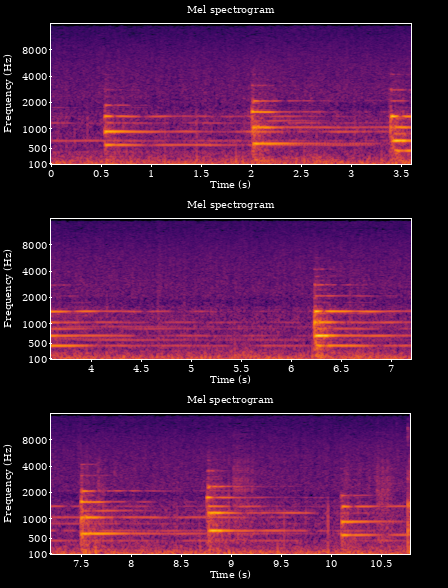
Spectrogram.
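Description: Big Ben's clock tower bells chime a slow melodic sequence of about eight strikes, each ringing out with a long, shimmering decay over a low background rumble. No one speaks.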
